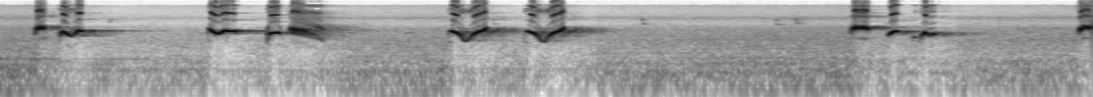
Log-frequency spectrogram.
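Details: Lively sooty-headed bulbul song for stirring up rival birds: clear whistled notes sliding down into swooping V-shaped slurs, grouped in quick pairs and triplets with short pauses, faint low noise behind.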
